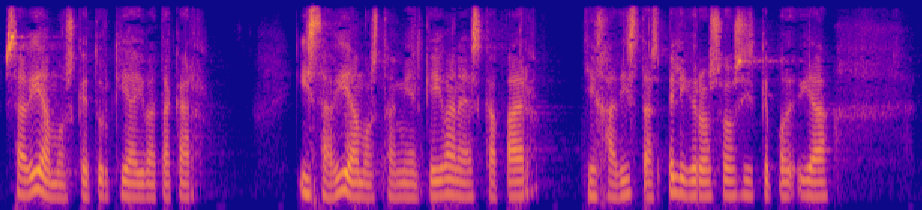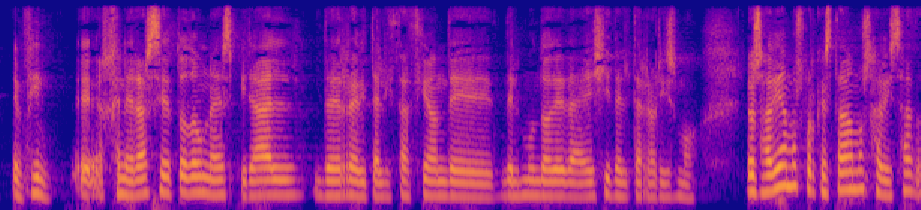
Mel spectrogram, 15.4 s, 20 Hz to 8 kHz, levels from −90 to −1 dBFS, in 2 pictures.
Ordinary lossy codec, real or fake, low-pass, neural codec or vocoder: none; real; 7.2 kHz; none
